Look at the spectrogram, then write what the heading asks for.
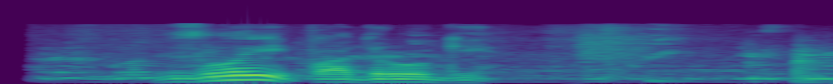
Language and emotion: Russian, neutral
